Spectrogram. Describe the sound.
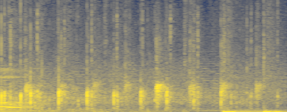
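A short burst of lively applause from a small group for a contributor at the close of their section of a show, brisk overlapping claps, with a voice murmuring underneath before a low thump near the end.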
